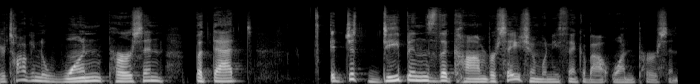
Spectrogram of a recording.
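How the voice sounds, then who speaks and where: Speaking in an American accent with a plain, everyday voice, a man uses lively intonation at a moderate pace and a fairly high pitch. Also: dry, close sound with no echo. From New York City. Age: 50s. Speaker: fitness video director and trainer coach. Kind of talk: podcast interview.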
